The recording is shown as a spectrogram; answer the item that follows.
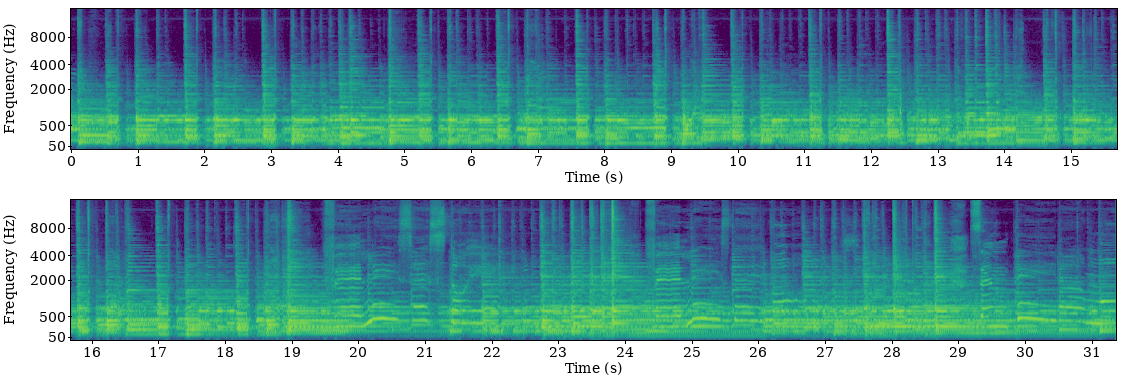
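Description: A woman singing to her own strummed acoustic guitar, played live as an acoustic version of her song, with regular strum strokes under a held, gliding vocal melody.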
